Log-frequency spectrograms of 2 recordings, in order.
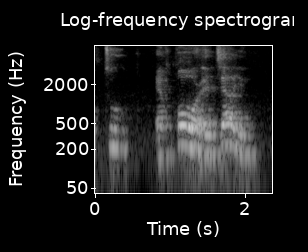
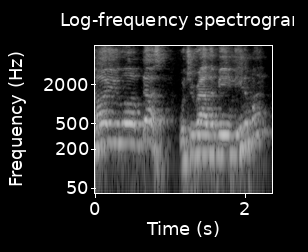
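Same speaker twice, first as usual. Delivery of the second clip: higher-pitched mock wheedling question; playfully pitched up; mock appeal; 8 semitones higher, faster than usual. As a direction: tease with a put-on coaxing question. Mock appeal voiced for Israel.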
